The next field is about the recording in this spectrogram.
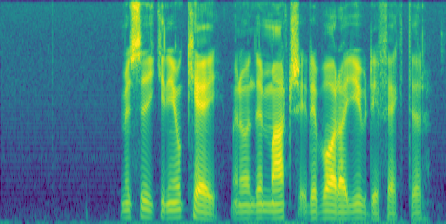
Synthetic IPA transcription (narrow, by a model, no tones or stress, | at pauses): mɵsiːkənæɾʊkʰɛjmɛnɵnd̪əɾmat̪ʂæ̰ɖɛbɑːɾajʉ̟ːd̪ɛfɛkt̪ʰəɾ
